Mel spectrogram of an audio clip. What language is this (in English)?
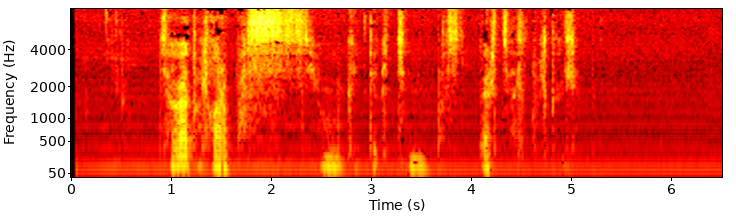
Mongolian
